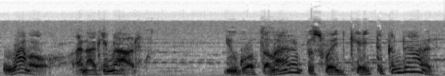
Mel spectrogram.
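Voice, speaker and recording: Cocky streetwise schemer, deep creaky voice, muffled old radio drama sound. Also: male voice, huge pitch swings, a little fast, faint music behind. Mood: gleeful, scheming. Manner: wisecracking, streetwise. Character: tough, slangy, cocky male carny schemer. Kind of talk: 1970s radio drama acting.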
